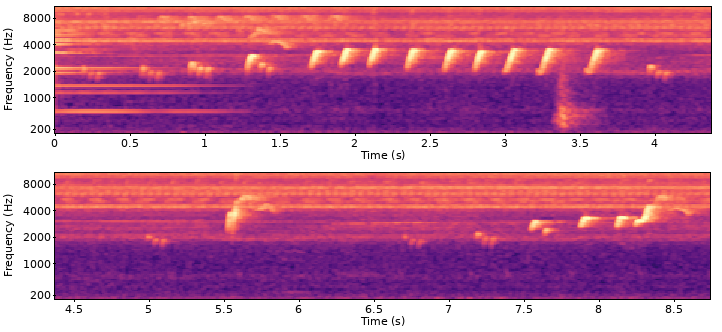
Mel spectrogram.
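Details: Lively Black-winged bulbul lure song meant to agitate other birds: a fast series of about ten crisp rising chirps in the middle, a single thump, then scattered sharper notes and a final short chirping run.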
